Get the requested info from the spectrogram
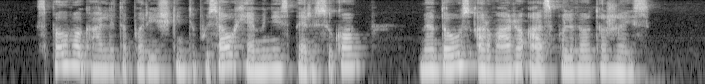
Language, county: Lithuanian, Panevėžys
